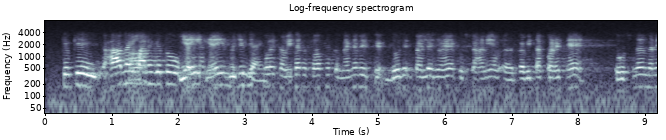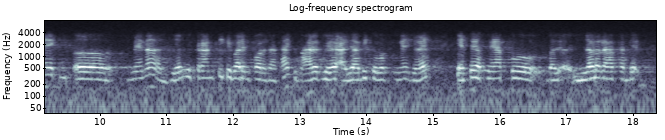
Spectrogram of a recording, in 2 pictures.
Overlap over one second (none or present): present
